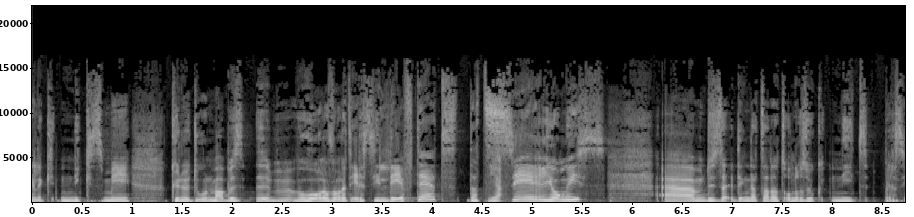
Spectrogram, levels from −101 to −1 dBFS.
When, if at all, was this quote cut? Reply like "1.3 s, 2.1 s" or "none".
none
